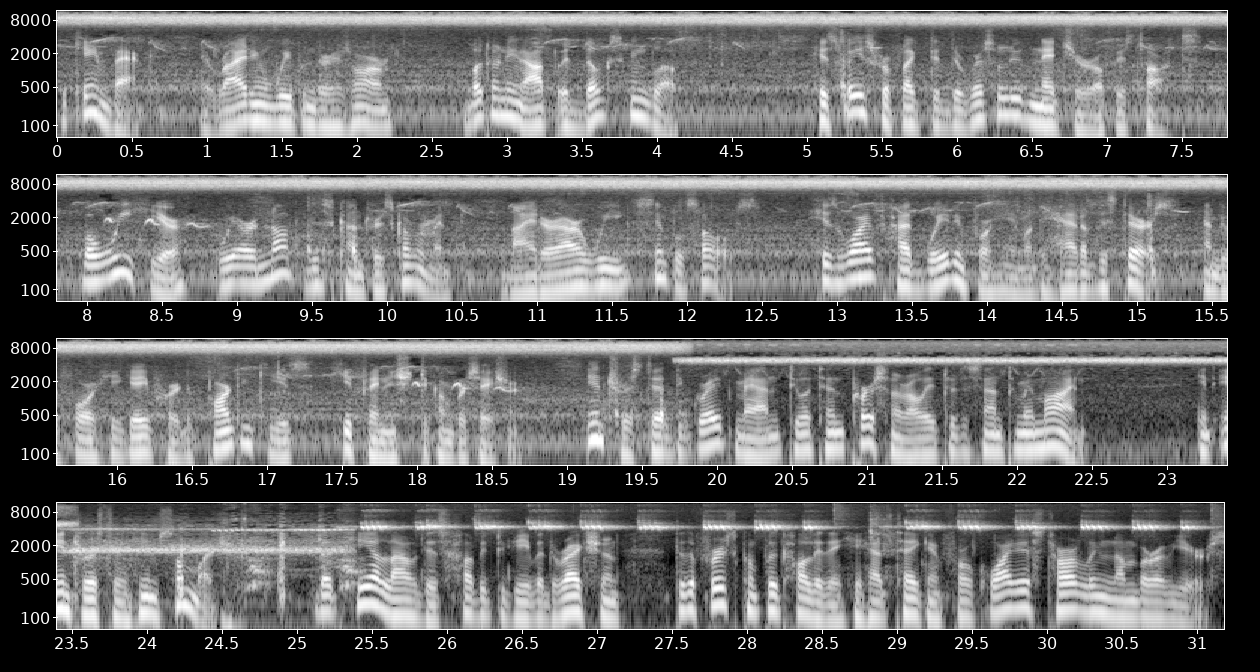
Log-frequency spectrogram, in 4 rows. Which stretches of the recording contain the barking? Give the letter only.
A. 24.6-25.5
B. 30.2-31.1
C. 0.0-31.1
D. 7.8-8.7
A.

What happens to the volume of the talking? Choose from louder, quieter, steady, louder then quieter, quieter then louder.
steady.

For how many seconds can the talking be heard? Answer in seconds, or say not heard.
31 s.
